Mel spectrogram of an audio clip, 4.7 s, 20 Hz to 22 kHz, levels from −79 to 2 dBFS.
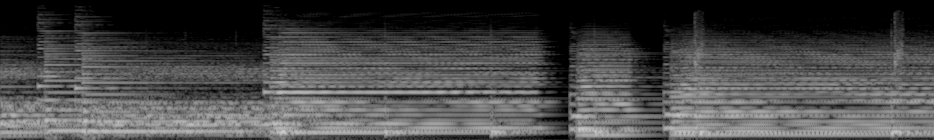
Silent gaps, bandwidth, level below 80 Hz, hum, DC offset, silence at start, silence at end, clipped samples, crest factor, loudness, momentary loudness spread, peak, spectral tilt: none; 16 kHz; -58 dBFS; none; under 0.1%; 0 s; 0 s; under 0.1%; 16 dB; -22 LUFS; 5 LU; -6 dBFS; -4.5 dB/octave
